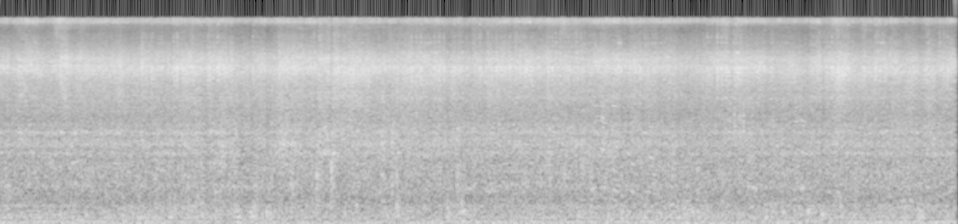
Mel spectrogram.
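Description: Passenger train running at speed, a steady rumble of wheels on track with the rush of air, heard from inside a carriage at an open window.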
